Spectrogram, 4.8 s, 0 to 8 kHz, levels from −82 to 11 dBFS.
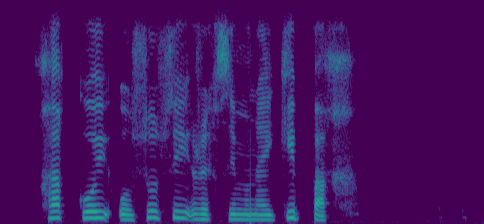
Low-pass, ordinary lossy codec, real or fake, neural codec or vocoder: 7.2 kHz; Opus, 24 kbps; real; none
